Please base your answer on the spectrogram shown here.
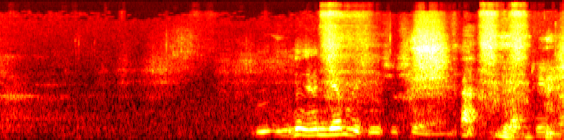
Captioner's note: laughing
